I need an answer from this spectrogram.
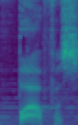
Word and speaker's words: Pathos: Действие игры разворачивается на отдаленной подводной исследовательской базе Патос 2, которая на самом деле читается пафос, но, как сказали на Stop Game, это слово в русскоязычной среде имеет слишком выраженный эмоциональный окрас, поэтому лучше Патос 2, где машины начинают обретать человеческие черты.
